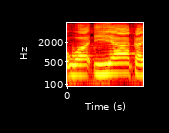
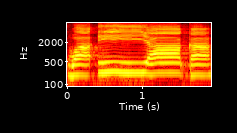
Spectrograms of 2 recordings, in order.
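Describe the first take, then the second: First: "ইয়াকা" quickly, without holding the doubled y; mistaken undoubled y. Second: "ইয়াকা" with the y doubled and held, long aa. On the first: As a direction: skim over the y in "ইয়াকা" as a learner's mistake. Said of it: "এই ভুলটা করেন". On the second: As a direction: slowly lean on the doubled y in "ইয়াকা". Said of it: "তো তাসদিদ ধরলাম". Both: Shown as a demonstration.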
